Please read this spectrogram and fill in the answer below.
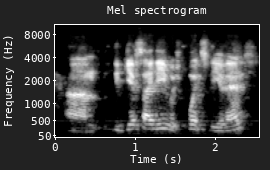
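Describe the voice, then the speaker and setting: A man speaks at medium pitch over noticeable background noise. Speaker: college instructor. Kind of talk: lecture. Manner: fast.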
